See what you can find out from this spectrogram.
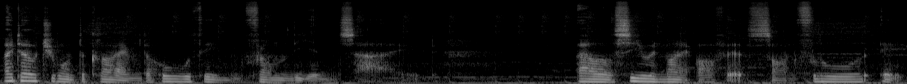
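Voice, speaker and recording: A man playing a smug, flirty supervillain in an audio roleplay, talking in a teasing, theatrical, unhurried way. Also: mid-range voice, lively intonation. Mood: playful, teasing. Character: smug, flirty male supervillain hosting a hero in his lair. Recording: music behind. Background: background music.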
